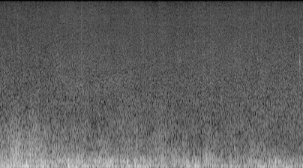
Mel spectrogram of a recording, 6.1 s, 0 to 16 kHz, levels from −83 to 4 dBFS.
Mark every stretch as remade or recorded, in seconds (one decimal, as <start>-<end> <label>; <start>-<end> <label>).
0.0-1.2 recorded; 1.2-4.9 remade; 4.9-6.1 recorded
